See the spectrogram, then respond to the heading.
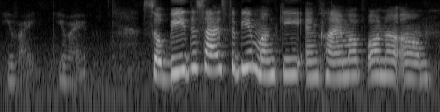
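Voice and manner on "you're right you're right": soft whispered repeat; whispered concession. Real, not acted. Giving in to her friend, whispered. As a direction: whisper the agreement to yourself.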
